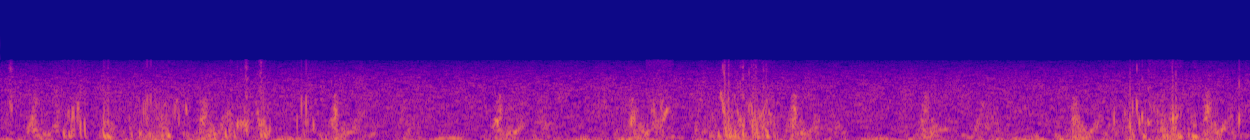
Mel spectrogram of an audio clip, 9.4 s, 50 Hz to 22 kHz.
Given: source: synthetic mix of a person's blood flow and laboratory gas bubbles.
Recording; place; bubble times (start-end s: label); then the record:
Doppler ultrasound of blood flow; precordium
0.05-0.10 s: bubbles
0.45-0.67 s: bubbles
0.74-0.87 s: bubbles
0.95-1.44 s: bubbles
1.66-2.06 s: bubbles
2.19-2.39 s: bubbles
4.84-5.05 s: bubbles
5.29-5.86 s: bubbles
8.32-9.01 s: bubbles
9.27-9.33 s: bubbles
From the record:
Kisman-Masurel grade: 333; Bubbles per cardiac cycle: rolling drumbeat, 9 or more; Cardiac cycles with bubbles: 50 to 99%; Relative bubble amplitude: loud (0.450 to 0.775); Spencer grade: 3 (all of the cardiac periods contain showers or single bubble signals, but not dominating or overriding the cardiac motion signals); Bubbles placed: only in the low amplitude regions of the cardiac cycle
